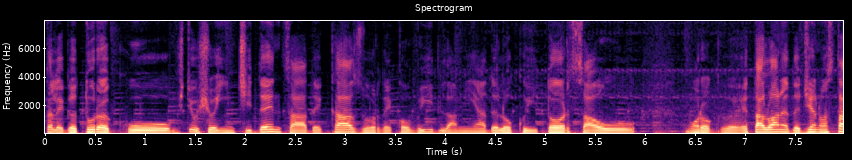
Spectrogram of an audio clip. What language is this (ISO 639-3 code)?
ron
